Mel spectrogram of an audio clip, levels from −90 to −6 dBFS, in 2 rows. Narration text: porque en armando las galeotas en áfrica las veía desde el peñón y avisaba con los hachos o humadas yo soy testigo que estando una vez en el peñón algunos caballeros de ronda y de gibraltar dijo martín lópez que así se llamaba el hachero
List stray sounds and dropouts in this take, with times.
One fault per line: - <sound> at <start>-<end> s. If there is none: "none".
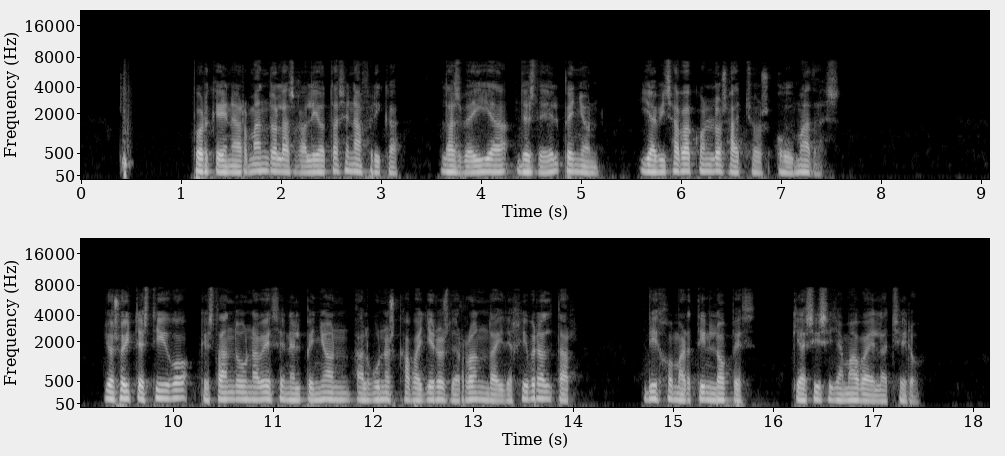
- whoosh at 0.4-0.5 s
